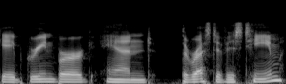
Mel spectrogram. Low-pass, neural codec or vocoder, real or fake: 7.2 kHz; none; real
